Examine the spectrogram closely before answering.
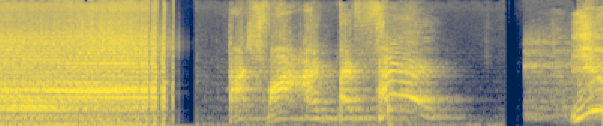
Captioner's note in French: criant en anglais clair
